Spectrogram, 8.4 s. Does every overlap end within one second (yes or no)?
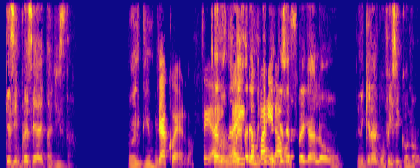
no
